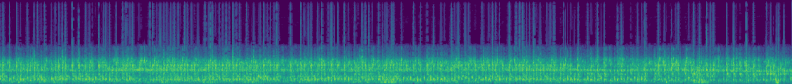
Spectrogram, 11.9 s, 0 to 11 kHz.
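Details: Mitsubishi 4G15 carburetted engine at idle: busy, slightly irregular light knock and rattle, two or three a second, from low at the front crankshaft pulley; loose pulley, fixed by tightening it, not replaced.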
